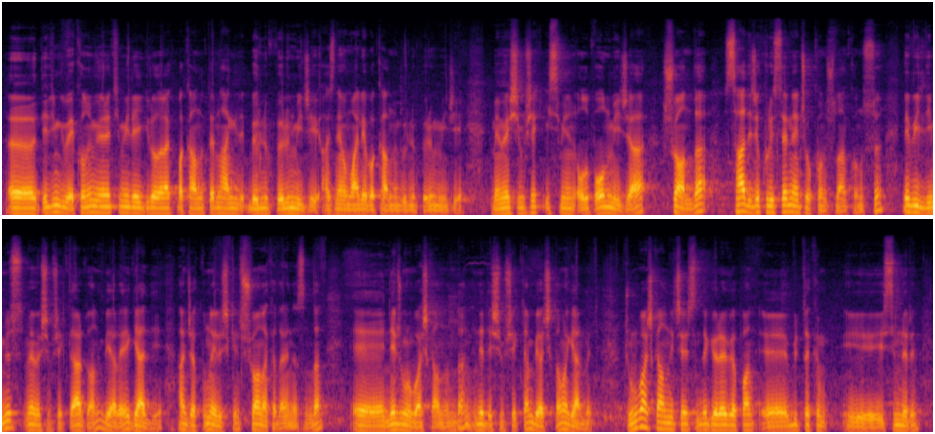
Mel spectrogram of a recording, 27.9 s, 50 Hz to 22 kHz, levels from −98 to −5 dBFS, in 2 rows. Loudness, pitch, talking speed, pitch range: -24 LUFS, 95 Hz, 135 wpm, 80-100 Hz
